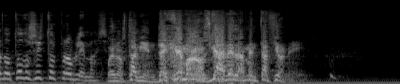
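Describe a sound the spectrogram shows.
A middle-aged man speaks forcefully, close by.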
